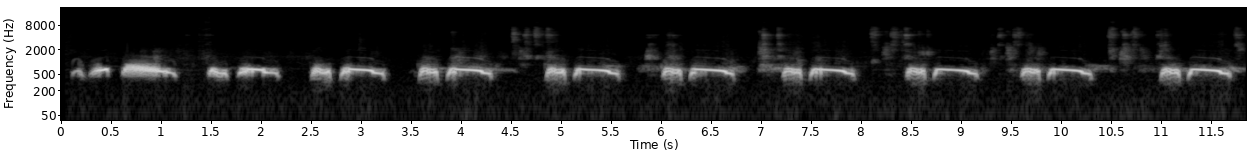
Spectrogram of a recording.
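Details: Spotted dove cooing in the 'giọng thổ' style, used to lure wild doves to call and come in: a steady series of short, low, falling coos, roughly one per second, with faint high chirps from other birds in the background.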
